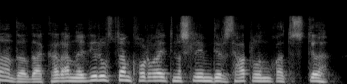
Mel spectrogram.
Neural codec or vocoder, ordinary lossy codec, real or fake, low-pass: codec, 16 kHz in and 24 kHz out, 0.6 kbps, FocalCodec, streaming, 4096 codes; MP3, 96 kbps; fake; 9.9 kHz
